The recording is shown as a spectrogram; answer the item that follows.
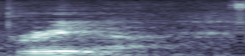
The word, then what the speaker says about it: Bria: Bria.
